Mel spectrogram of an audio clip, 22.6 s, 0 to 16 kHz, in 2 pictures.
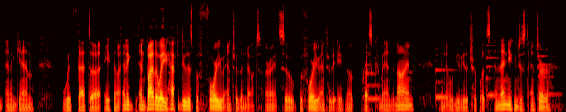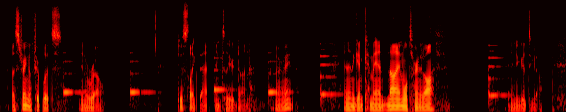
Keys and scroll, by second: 19.1 super+9, 20.1 5.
